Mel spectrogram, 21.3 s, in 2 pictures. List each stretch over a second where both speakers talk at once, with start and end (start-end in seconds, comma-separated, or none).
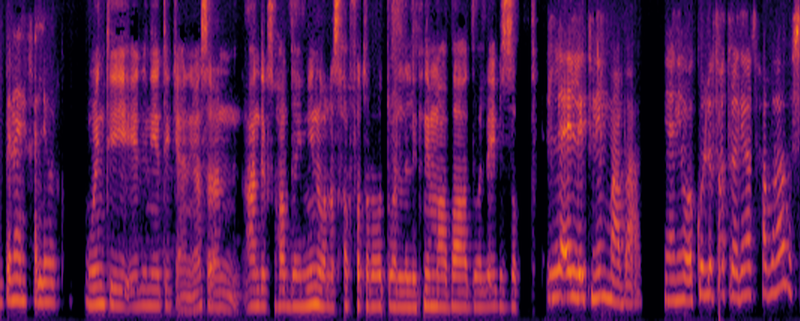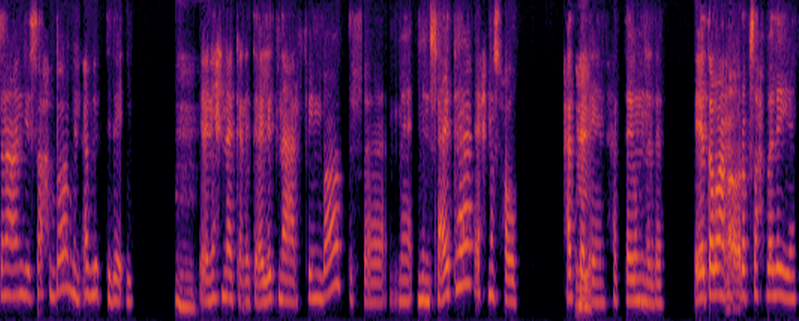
none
